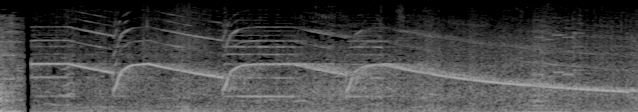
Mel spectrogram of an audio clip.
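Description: Ambulance siren wailing: four cycles, each a quick rise in pitch followed by a slow fall, the last fall long and drawn out, over a low background rumble. A burst of music cuts off abruptly just before it.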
